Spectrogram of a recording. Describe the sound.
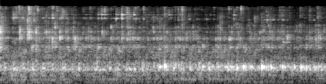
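Wine pours in a steady stream into a crystal carafe, making a continuous, even splashing gurgle of moderate loudness with small bright bubbling peaks. No one speaks.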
